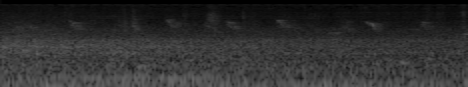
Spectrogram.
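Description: Birds chirping: a string of short, high, falling chirps about twice a second over a steady background hiss and low rumble.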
